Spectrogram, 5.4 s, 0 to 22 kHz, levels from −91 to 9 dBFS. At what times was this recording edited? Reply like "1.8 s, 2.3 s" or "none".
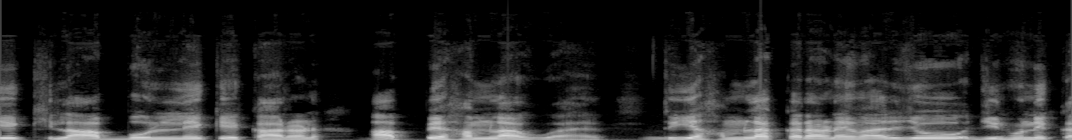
none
